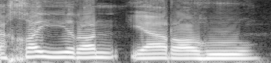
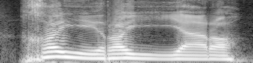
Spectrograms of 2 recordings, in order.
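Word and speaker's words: خَيْرًا يَرَهُ: Kalau ini tulisannya khairon, terus kemudian yarohu. Tidak dibaca khairon yarohu, tapi bacanya khairoyyaroh, khairoyyaroh, khairoyyaroh.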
